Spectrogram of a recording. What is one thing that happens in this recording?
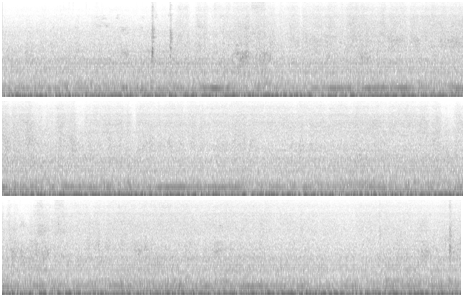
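A train rumbles steadily along the rails with a deep, constant drone.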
